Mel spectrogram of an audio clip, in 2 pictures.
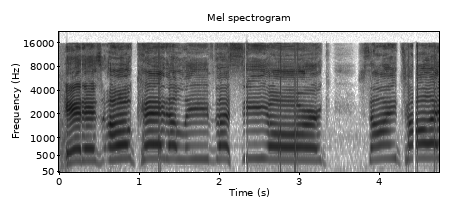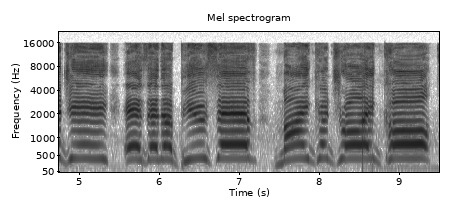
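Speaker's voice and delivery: high, loud, slow street callout; drawn-out, projected protest yell; protest shout. Real, not acted. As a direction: bellow each word to the street. Shouts protest messages at passers-by.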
